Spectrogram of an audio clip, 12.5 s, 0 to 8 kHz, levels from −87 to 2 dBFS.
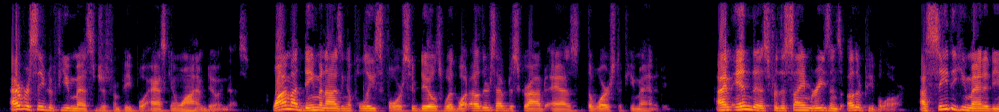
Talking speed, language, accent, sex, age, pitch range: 215 wpm, English, American, male, 40-59, 125-160 Hz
